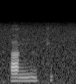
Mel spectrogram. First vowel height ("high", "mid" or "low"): low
